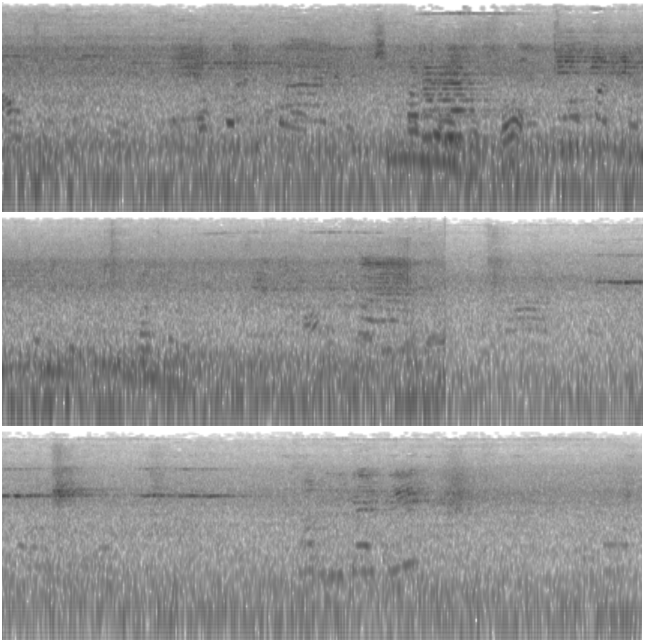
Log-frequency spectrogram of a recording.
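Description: City street traffic with a steady low hum and horns tooting, under the chatter of people nearby; two short high toots sound in the last third.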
